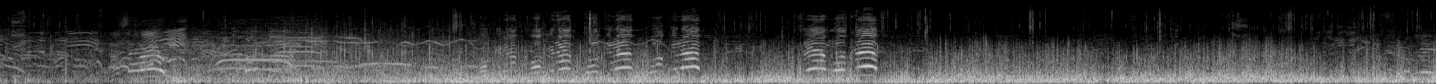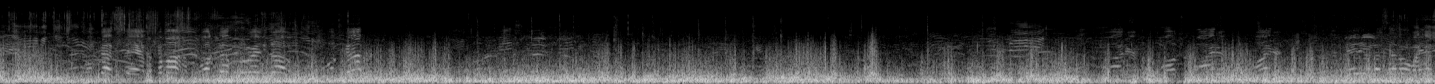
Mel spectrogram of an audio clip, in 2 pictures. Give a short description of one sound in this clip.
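Spectators on the sideline shout and cheer outdoors.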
